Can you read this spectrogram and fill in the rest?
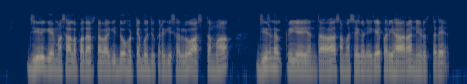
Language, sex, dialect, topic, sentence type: Kannada, male, Mysore Kannada, agriculture, statement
